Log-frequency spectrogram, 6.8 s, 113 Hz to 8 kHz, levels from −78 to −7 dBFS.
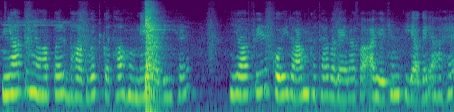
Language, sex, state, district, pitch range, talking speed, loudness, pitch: Hindi, female, Haryana, Rohtak, 205-225 Hz, 175 wpm, -21 LUFS, 220 Hz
